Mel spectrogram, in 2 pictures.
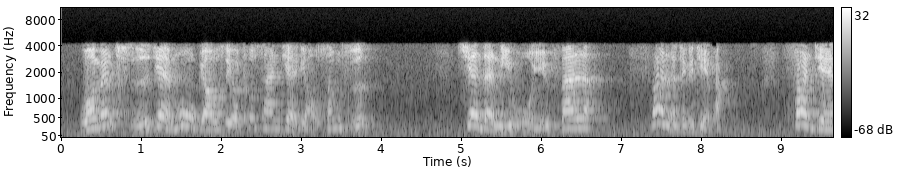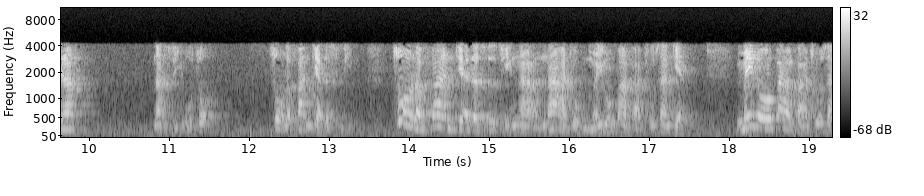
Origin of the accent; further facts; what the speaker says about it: China; 因为我们中国人呢，对这个做恶法啊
